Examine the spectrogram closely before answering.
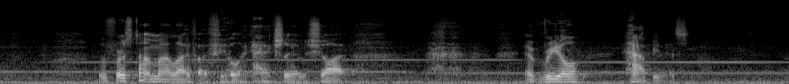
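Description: A man speaks close by in a strained, emotional voice.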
